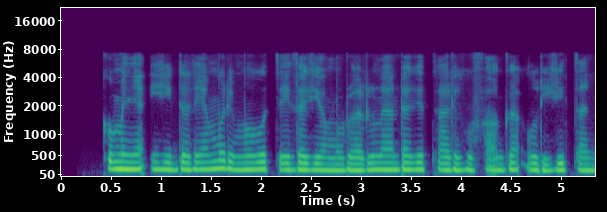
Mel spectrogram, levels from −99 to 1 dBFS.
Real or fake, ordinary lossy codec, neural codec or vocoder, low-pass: fake; none; codec, 16 kHz, 4 kbps, X-Codec, HuBERT features, trained on balanced general audio; 7.2 kHz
